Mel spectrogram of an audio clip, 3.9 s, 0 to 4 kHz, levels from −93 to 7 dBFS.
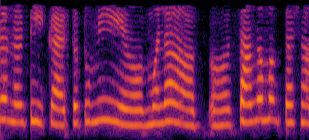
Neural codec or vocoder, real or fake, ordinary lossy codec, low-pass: codec, 44.1 kHz, 2.6 kbps, SNAC; fake; MP3, 24 kbps; 3.6 kHz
